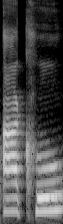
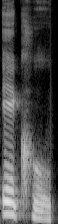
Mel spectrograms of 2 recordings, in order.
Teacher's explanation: প্রথম স্বরধ্বনিটা ছিল কি আ হইলো কি এ তাইলে আ ধ্বনিটা পরিবর্তন হরে এ হয়ে গেল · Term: পরাগত স্বরসঙ্গতি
